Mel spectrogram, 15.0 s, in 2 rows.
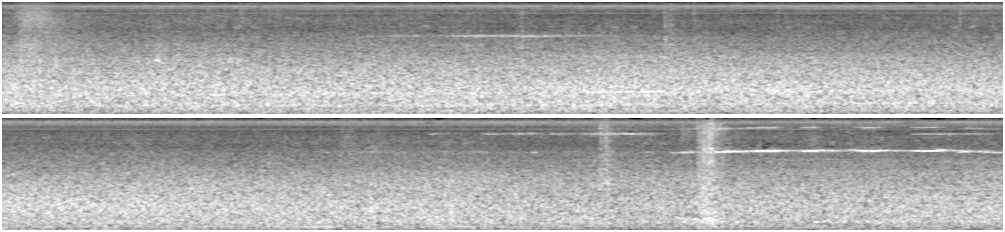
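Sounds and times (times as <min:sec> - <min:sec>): freight train wagons rolling: 0:10.0 - 0:15.0.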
